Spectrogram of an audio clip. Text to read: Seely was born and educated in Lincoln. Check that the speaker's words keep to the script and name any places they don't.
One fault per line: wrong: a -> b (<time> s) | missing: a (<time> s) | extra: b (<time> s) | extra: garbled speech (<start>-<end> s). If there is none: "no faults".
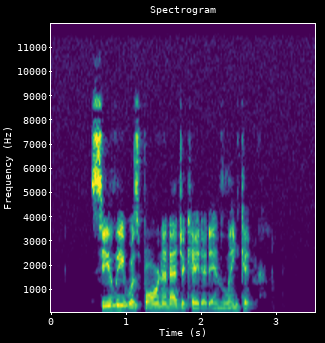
no faults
